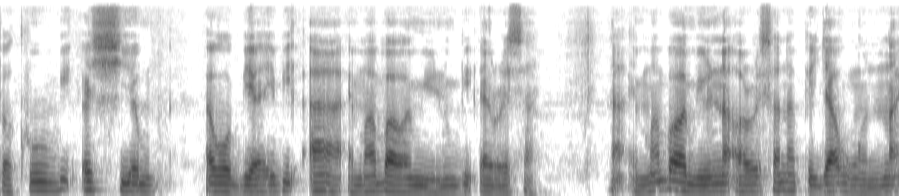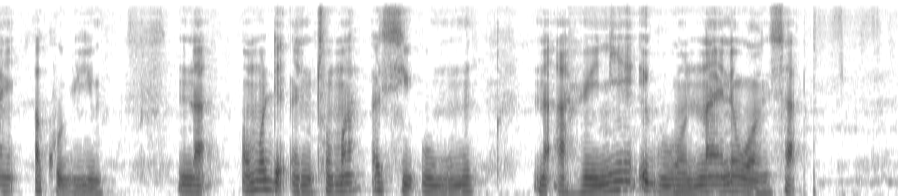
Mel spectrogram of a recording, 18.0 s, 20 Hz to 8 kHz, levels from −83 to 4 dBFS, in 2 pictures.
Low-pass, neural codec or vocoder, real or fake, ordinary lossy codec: 7.2 kHz; vocoder, 22.05 kHz, 80 mel bands, WaveNeXt; fake; AAC, 48 kbps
